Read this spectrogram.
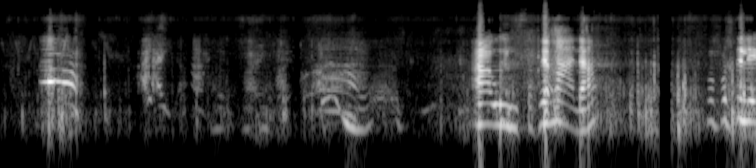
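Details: Five-week-old Labrador Retriever puppies playing together in a garden: scattered short, high yelps and whining cries with sliding, arched pitch, quiet at first, then a dense burst of overlapping squeals near the end, with light rustling between.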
